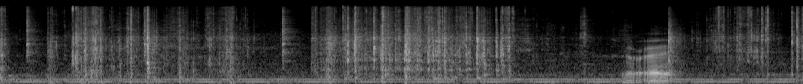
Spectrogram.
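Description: Aluminium foil crinkling and tearing in quick, irregular crackles as it is peeled by hand off a pomegranate air layer, busiest in the first five seconds.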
